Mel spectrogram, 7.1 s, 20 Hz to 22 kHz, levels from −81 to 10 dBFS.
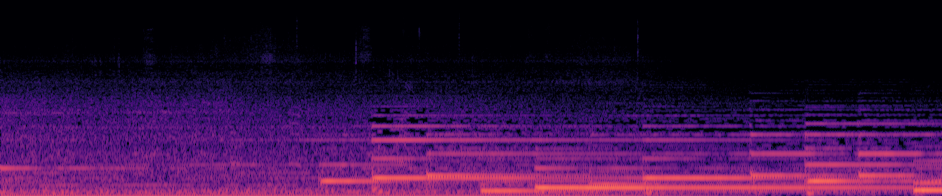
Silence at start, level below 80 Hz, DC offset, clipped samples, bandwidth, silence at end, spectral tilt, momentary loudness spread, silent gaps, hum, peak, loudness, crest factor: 0 s; -42 dBFS; 2%; under 0.1%; 7.4 kHz; 0 s; -9.5 dB/octave; 15 LU; none; none; -12 dBFS; -25 LUFS; 12 dB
